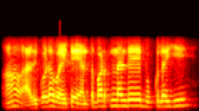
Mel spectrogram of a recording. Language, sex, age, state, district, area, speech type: Telugu, male, 45-60, Andhra Pradesh, Eluru, urban, conversation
